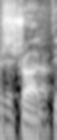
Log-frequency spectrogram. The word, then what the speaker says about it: Strzok: Struck. Yeah, no, Peter Strzok, the ex-FBI agent, said, Americans should absolutely trust FBI after the Trump raid.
